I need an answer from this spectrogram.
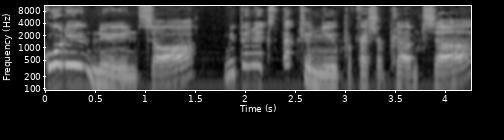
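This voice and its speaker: A man's put-on character voice at a moderate pace, medium in pitch. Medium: audio drama. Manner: formal, deferential.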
